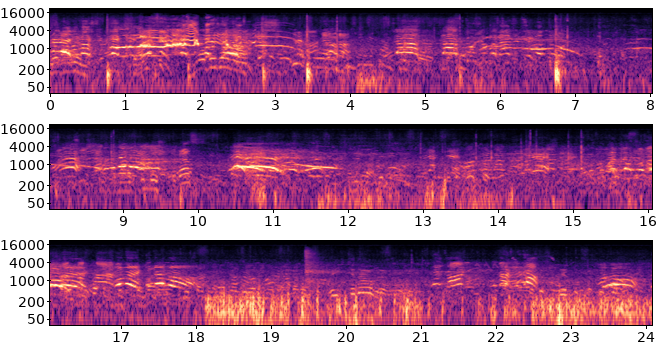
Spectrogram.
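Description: Young male football players shout to each other across an open outdoor pitch.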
